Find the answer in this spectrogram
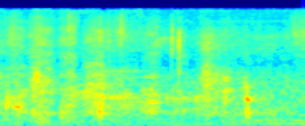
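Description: A large dog sniffing and breathing in short, irregular puffs, a handful of faint soft sounds.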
